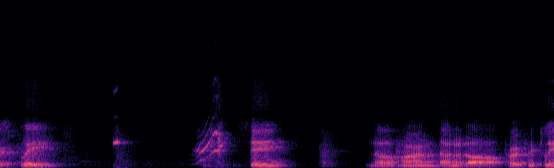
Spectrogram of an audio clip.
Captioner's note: guinea pig squeaking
